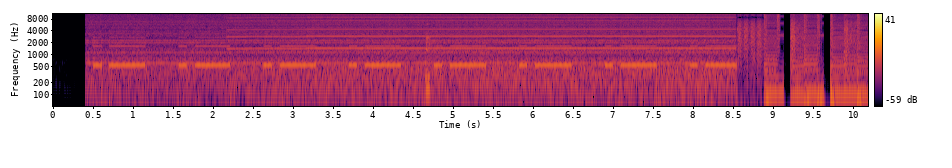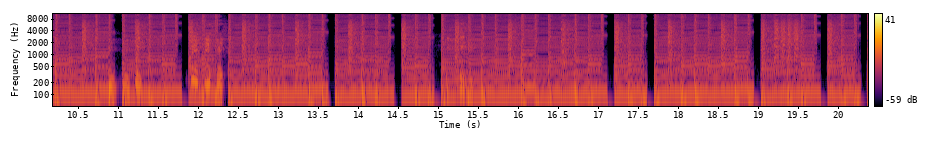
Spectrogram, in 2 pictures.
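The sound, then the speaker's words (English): Chiptune music from the refueling segment of an NES plane-shooting video game: a sustained buzzy drone with a steady beeping pulse gives way to a bouncy, punchy 8-bit tune with a thumping bass line and bright square-wave melody. “And other than that, it's just shooting these other planes out of the air until you get to the refueling segment. And then this little ditty plays.”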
